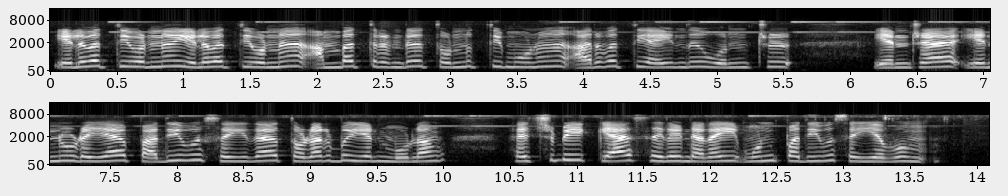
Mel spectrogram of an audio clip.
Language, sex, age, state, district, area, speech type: Tamil, female, 60+, Tamil Nadu, Mayiladuthurai, urban, read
